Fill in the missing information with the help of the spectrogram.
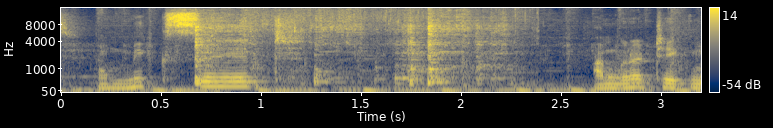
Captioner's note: scraping pot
